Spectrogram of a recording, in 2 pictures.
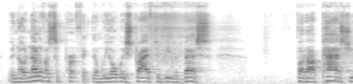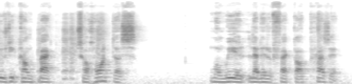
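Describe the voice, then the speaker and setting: A somewhat breathy man speaks at medium pitch and a moderate pace in a monotone, flat intonation. Long, frequent pauses break up his speech. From New York, Bronx/Yonkers. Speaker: Marine veteran speaking on mental health. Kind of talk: personal testimony talk.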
